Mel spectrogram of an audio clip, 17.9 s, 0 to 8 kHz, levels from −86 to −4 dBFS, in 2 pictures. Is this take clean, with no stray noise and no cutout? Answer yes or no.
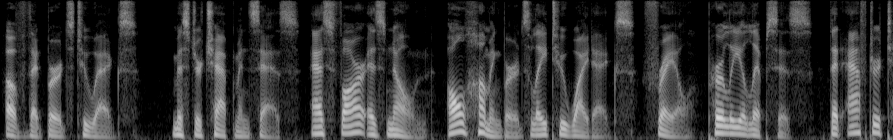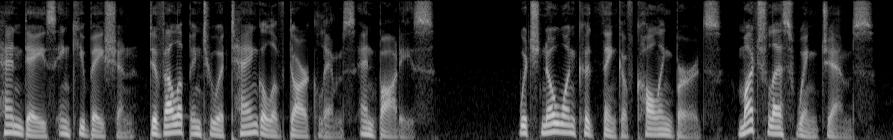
yes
